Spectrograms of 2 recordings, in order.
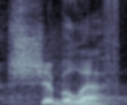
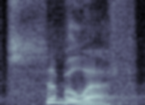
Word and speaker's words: Shibboleth: Shibboleth. But when an Ephraimite tried to say it, they couldn't make the SH sound, and they would just say Sibboleth. They were easily identified because they couldn't pronounce the word properly.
